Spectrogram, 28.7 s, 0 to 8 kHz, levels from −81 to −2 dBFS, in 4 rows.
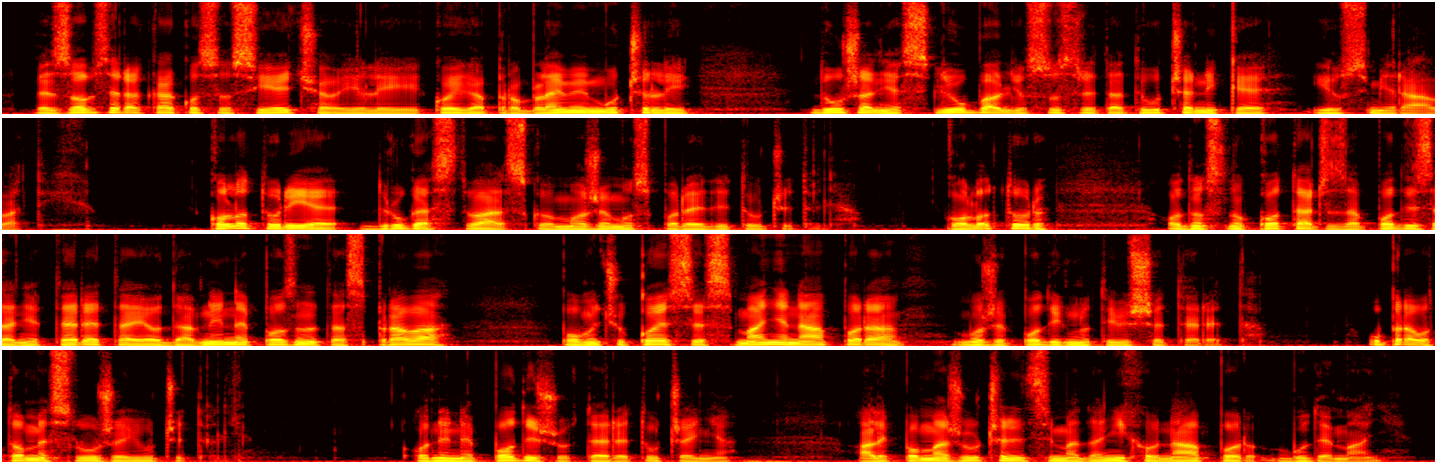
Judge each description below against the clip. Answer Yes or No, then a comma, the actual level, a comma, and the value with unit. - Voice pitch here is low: Yes, low, 100 Hz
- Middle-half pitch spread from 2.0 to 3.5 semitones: No, average, 4.0 semitones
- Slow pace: No, average, 140 wpm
